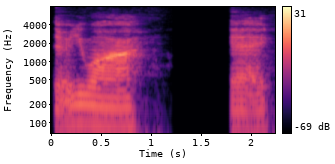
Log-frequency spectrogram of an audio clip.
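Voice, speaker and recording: Deep, gravelly, slow-talking man streaming. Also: fairly even intonation, lo-fi sound. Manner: informal, sweary, muttering to himself while working. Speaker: game modder and streamer. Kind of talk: casual livestream commentary while working.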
